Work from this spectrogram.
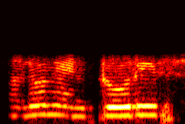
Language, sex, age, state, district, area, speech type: Telugu, female, 18-30, Andhra Pradesh, Bapatla, urban, conversation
